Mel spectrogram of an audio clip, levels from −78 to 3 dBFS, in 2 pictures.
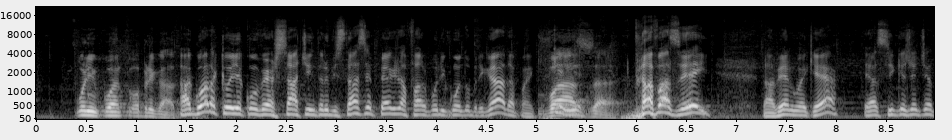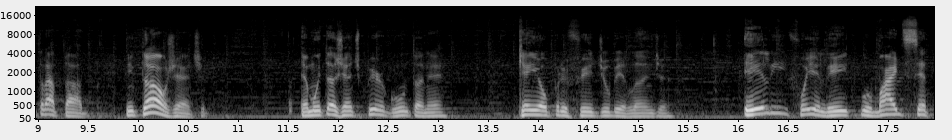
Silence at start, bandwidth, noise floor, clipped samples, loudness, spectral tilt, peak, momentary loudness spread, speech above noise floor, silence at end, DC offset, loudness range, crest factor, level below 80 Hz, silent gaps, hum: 0.4 s; 15 kHz; -49 dBFS; under 0.1%; -20 LUFS; -7 dB/octave; 0 dBFS; 12 LU; 30 dB; 0.05 s; under 0.1%; 6 LU; 20 dB; -44 dBFS; none; none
